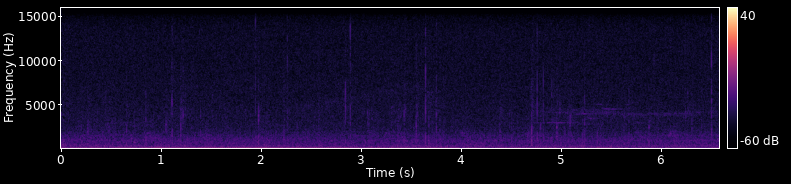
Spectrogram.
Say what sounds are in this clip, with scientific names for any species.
Catharus guttatus, Agelaius phoeniceus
